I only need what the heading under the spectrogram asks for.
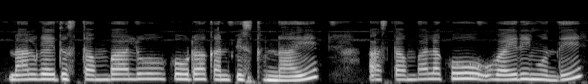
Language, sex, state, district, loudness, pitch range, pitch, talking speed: Telugu, female, Telangana, Komaram Bheem, -13 LUFS, 220-245 Hz, 235 Hz, 80 wpm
